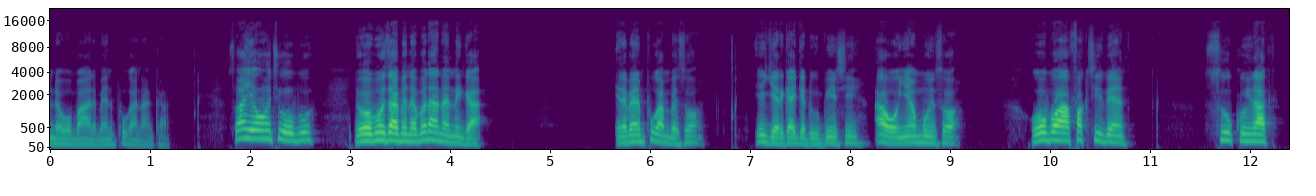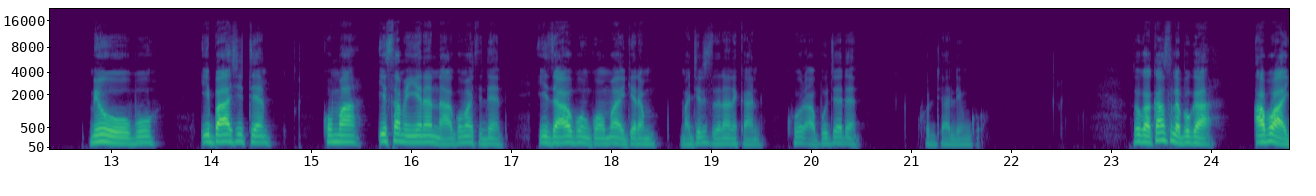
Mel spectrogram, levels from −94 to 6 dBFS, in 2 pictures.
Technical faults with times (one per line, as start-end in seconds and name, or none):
none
